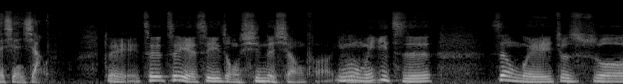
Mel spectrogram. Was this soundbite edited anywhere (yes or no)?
yes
